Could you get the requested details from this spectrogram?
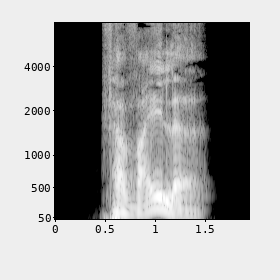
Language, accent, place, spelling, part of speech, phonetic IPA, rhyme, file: German, Germany, Berlin, verweile, verb, [fɛɐ̯ˈvaɪ̯lə], -aɪ̯lə, De-verweile.ogg
- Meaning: inflection of verweilen: 1. first-person singular present 2. first/third-person singular subjunctive I 3. singular imperative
